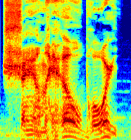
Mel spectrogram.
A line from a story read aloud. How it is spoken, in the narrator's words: growled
